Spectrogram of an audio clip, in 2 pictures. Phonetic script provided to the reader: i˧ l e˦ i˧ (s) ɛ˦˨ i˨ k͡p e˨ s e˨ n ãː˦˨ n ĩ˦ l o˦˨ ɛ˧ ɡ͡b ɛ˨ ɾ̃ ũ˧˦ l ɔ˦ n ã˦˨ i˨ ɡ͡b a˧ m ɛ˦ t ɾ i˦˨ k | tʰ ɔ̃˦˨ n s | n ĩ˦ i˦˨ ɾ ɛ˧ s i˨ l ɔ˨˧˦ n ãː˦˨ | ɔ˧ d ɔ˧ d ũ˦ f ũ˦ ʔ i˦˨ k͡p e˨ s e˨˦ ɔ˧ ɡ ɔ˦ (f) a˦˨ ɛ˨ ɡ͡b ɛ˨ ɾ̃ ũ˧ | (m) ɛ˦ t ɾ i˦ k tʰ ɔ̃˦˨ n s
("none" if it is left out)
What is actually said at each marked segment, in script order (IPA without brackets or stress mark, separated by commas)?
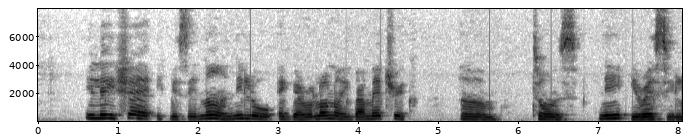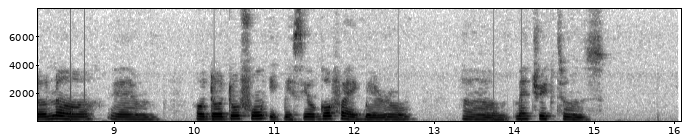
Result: ʃ, f, m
